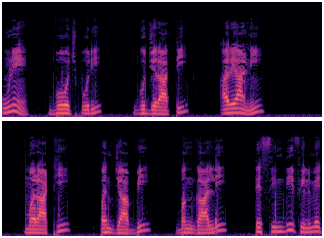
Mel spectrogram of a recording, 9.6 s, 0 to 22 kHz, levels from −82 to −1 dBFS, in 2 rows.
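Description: From the start, the speech sounds dull and smeared, with nothing above 12.8 kHz and a fizzy, warbling edge on sibilants. This is likely AAC compression. The damage is plainly audible and fits AAC-LC at a low bitrate near 32 kbps, with bands dropped or coarsely quantised.

From 0.16 s to 9.53 s, periodic USB or driver dropouts break the signal every 0.125 s, around seventy times. Each one cuts out about half a millisecond and fills it with silence. The result is a steady ticking, eight per second, under the speech.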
